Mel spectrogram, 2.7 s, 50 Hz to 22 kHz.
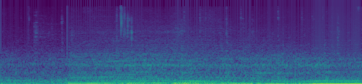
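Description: Mercedes SLK 230 Kompressor roadster with a supercharged 2.3-litre four-cylinder engine pulling from low revs, a steady droning rumble rising smoothly in pitch and loudness as the car accelerates, with no voices.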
